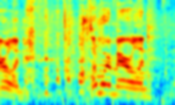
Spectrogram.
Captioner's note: laughing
